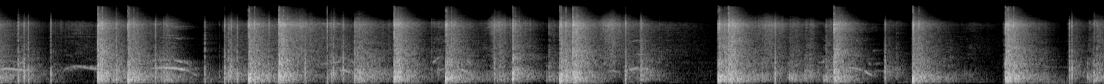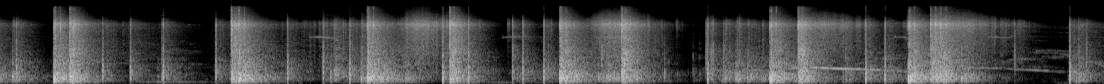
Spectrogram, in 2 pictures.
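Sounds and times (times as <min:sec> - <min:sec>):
fireworks banging and crackling: 0:00.0 - 0:22.0
falling firework whistle: 0:14.0 - 0:14.6, 0:15.8 - 0:16.5, 0:18.7 - 0:22.0.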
